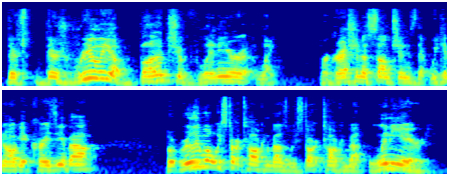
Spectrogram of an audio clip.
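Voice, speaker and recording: A man's voice: fairly high pitch, fairly quick. A man in his thirties teaching an online statistics class over a video call, checking in often with "okay?". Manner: relaxed, repeats "okay?" to check in. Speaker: instructor. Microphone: computer mic on a video call.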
